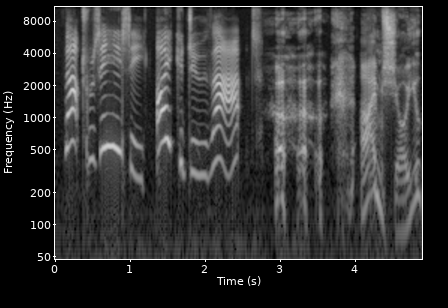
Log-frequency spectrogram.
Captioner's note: chuckles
